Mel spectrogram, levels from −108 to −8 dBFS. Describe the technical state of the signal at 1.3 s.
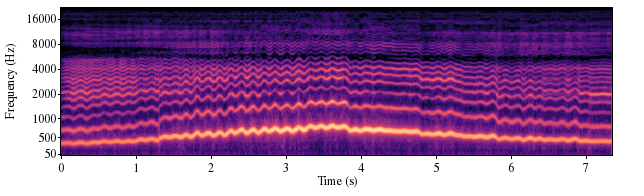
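A skip ahead occurs at 1.31 to 1.33 s in this music. Roughly 0.7 s of the stream never reaches playback. It was either lost in transit or discarded when a jitter buffer overfilled and had to catch up while later audio was already queued. Nothing is inserted to cover the cut, so the music before the jump is spliced almost directly onto material from about 0.7 s later. It sounds like an abrupt lurch forward in the music rather than a silence, and the playback delay shrinks by a similar amount.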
